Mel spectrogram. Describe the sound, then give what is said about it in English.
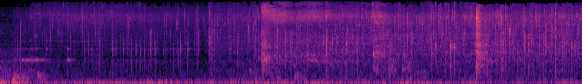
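Frozen mealworms fry in oil in a pan with a steady, soft sizzle that grows louder partway through, then one sharp pop. “Okay, they're curling in the pan as they fry. No idea how long to fry them for. Oh, they're popping.”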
